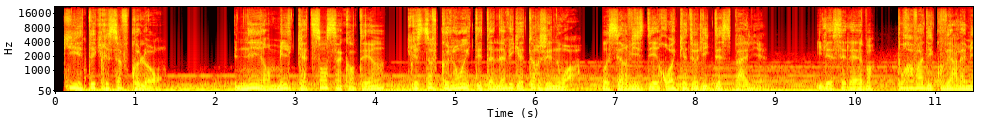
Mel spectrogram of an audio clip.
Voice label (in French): audiobook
